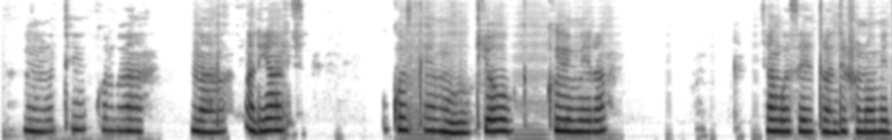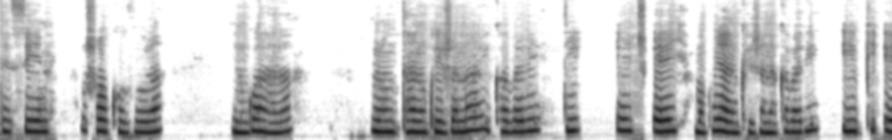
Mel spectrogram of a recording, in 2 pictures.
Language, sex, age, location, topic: Kinyarwanda, female, 25-35, Huye, health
